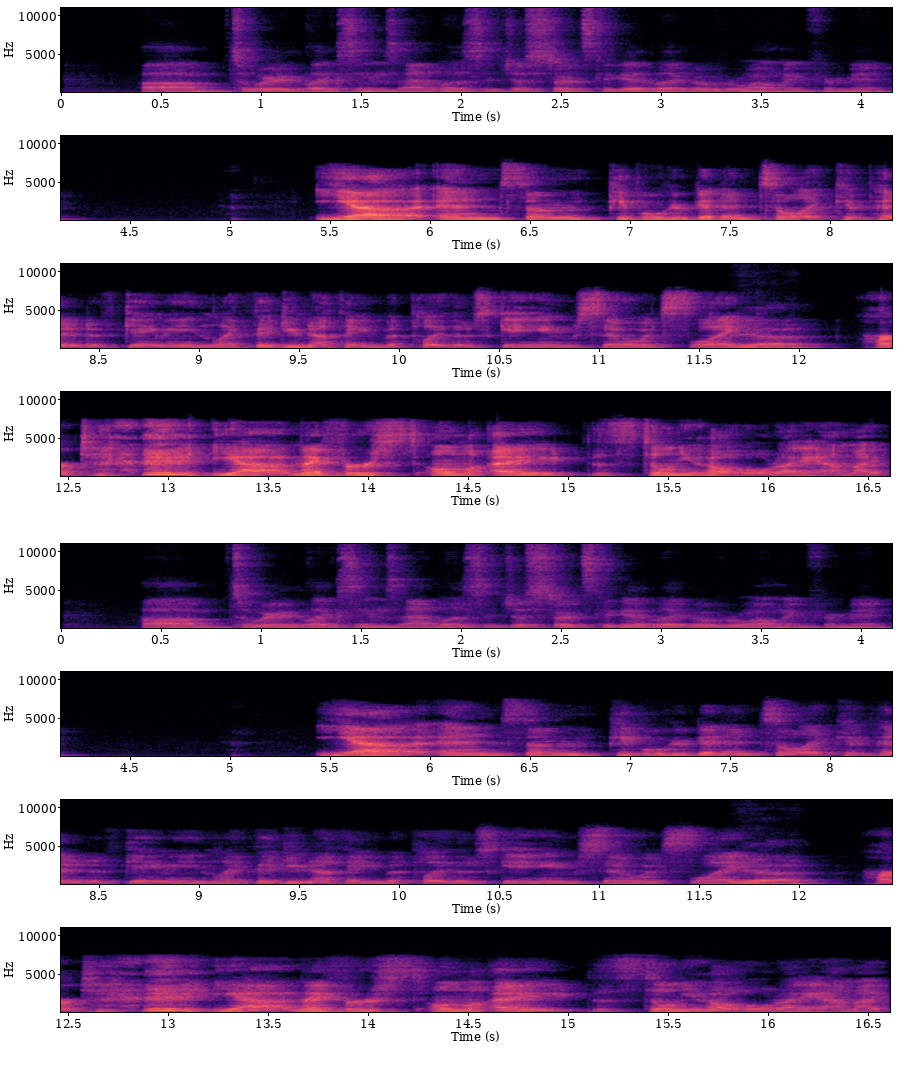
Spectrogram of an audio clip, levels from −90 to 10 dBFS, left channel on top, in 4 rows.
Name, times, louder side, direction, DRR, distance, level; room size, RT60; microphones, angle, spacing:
voice 1, 0.4-4.1 11.6-12.0, equal, 5° left, -3 dB, 1.6 m, -33 dB
voice 2, 5.4-11.7 12.4-16.6, left 4 dB, 75° left, 5 dB, 0.5 m, -27 dB
5.7 x 2.1 x 4.0 m, 0.39 s
head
